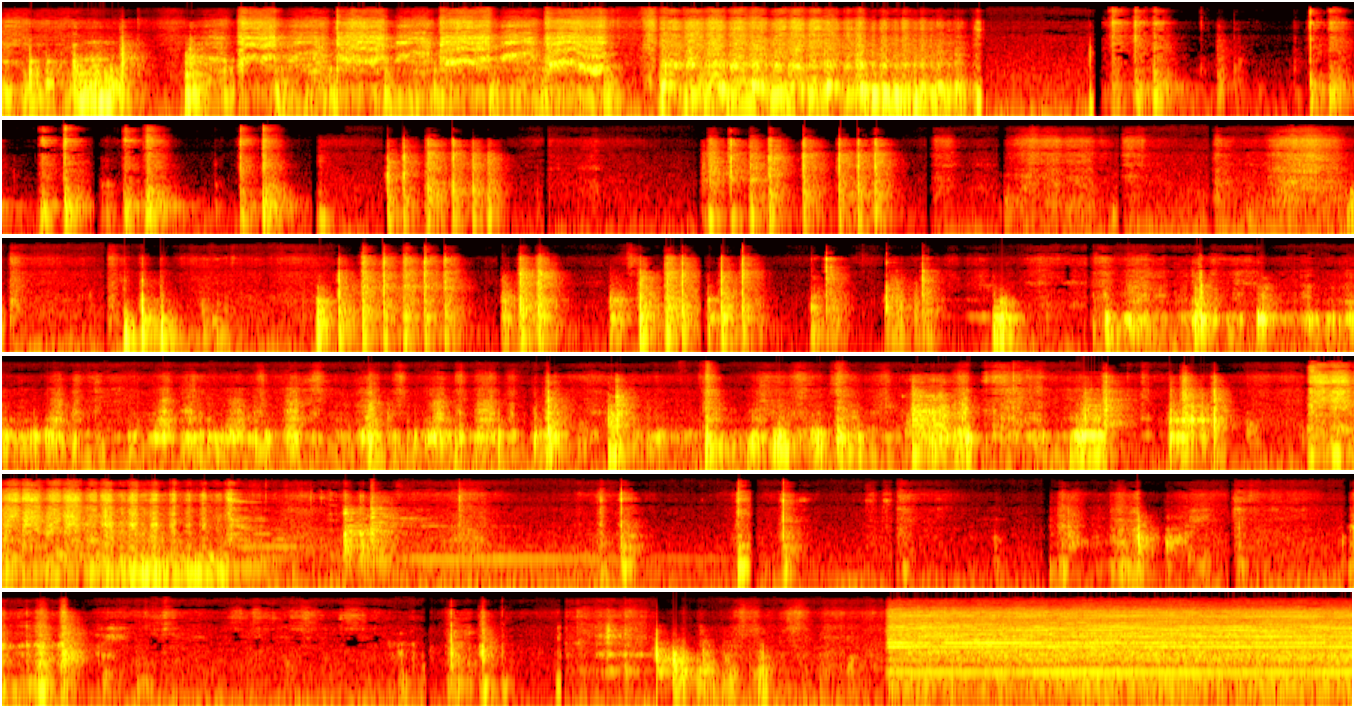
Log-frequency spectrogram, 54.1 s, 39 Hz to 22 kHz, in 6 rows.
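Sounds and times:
wooden knocks and scrapes: 0.0 - 3.1.

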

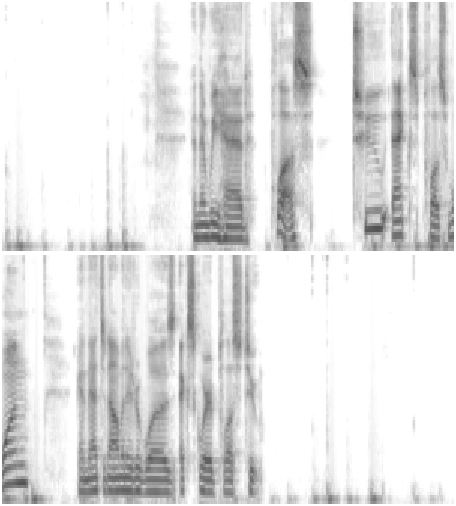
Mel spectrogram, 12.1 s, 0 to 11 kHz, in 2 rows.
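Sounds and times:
stylus tapping on screen: 0.0 - 1.8, 4.9 - 6.6, 9.8 - 11.8.

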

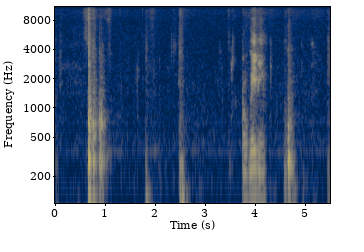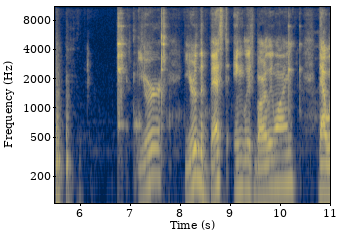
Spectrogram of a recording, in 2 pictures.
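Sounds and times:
glass bottle clinking against glass: 6.8 - 7.8, 10.1 - 10.6.

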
